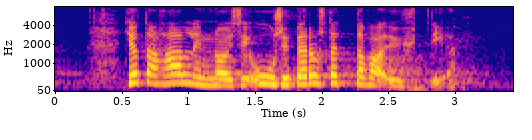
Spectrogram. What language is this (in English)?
Finnish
